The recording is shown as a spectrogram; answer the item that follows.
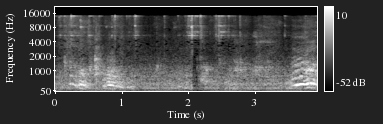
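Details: Boxer puppy Margie, 14 weeks old and 18 pounds, at play with the elder Boxer Lou; rolling whiny growls rise and fall early on, then a louder wavering whine-growl closes the moment over scuffling.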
